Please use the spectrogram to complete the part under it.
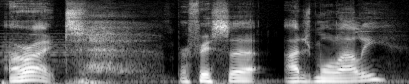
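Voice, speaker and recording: A man hosts a podcast in a loose, playful way, tripping over and restarting his sentences as he talks. His voice sits at an ordinary middle pitch. The sound is dry and close to the mic. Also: a little slow, no echo, soft background music. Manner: chatty, playful, with many restarts. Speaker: podcast host. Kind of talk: casual podcast chat.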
